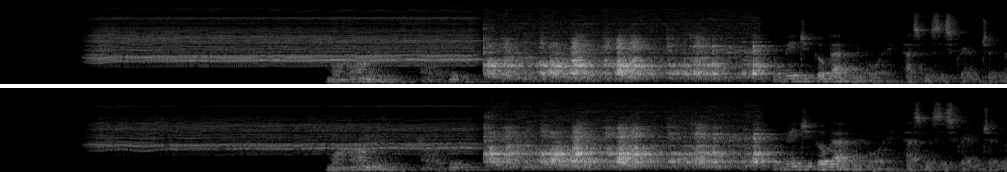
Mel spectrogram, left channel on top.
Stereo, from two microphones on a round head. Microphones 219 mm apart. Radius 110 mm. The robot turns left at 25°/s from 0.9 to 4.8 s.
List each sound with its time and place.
3.2 s a man speaking: 165° left, 2.5 m; by 4.7 s 130° left, 2.5 m
4.8 s writing: 60° left (ahead or behind), 1.9 m
7.7 s a man speaking: 50° left (ahead or behind), 1.8 m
